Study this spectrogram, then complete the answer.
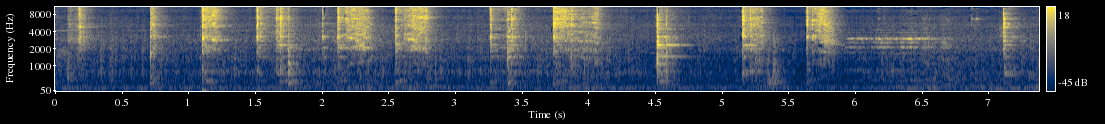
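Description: Milk being stirred into ghee-roasted grated carrots in a pan for gajar halwa, a spoon scraping and clinking against the metal in repeated irregular strokes, close and fairly quiet with no talking.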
